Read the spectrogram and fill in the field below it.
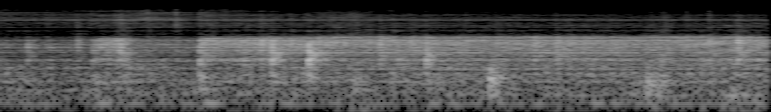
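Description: An old gramophone plays tinny music.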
